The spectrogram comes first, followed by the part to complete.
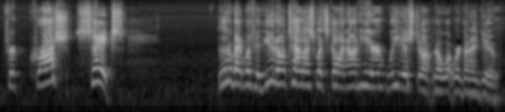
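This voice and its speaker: Woman as a high, loud, impatient little pig. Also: lively intonation, normal speed. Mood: exasperated, pleading. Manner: high, loud, insistent, stammering repeats.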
